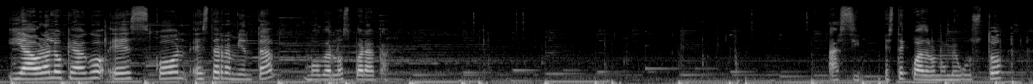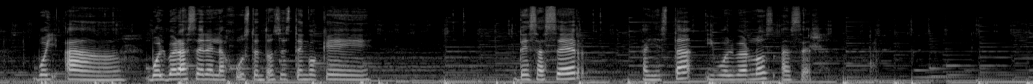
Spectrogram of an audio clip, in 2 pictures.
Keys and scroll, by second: 7.2 space, 10.0 ctrl+z.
